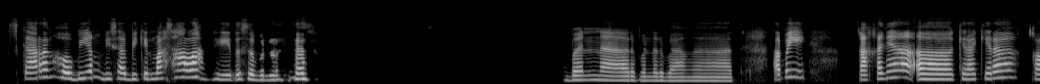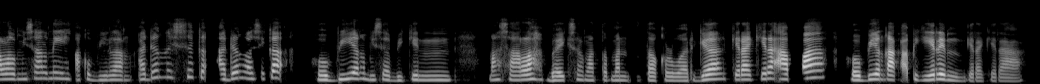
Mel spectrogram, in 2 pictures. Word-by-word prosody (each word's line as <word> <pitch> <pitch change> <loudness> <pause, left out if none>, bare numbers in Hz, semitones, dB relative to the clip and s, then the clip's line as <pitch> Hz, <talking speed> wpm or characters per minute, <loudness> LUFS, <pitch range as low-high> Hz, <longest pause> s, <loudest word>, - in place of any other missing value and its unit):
sekarang 290 +6 +1
hobi 270 -3 +1
yang 300 - -7
bisa 260 +1 -2
bikin 250 +1 -5
masalah 330 +4 +4 0.2
gitu, 220 0 -4
sebenarnya. 215 +3 -2 2.6
Bener 205 -1 -1
bener 180 0 -7
banget. 170 -1 -6 0.4
Tapi 230 +9 +2 0.7
Kakaknya, 260 +8 +2 0.2
eee, 240 -1 +5
kira-kira 245 +4 -1 0.3
kalau 245 0 +2
misal 275 +2 -4
nih 275 -1 -4
aku 235 - -7
bilang 210 0 -4
ada 240 - -4
nggak 330 - -12
seh 340 - -8
Kak 300 - -6
ada 240 +3 -1
nggak 270 -2 -3
sih 255 - -14
Kak, 300 -1 +5 0.3
hobi 210 0 -1
yang 260 - 0
bisa 215 +1 -6
bikin 200 +3 -5 0.7
masalah, 215 +2 +2 0.2
baik 190 0 -1
sama 210 -3 -6
teman 195 0 -6
atau 185 0 -3
keluarga, 180 +3 -1 0.2
kira-kira 225 +3 +3
apa 245 +3 +7 0.4
hobi 200 +1 +2
yang 235 - +3
Kakak, 215 - +6
pikirin 220 +1 +4 0.2
kira-kira? 160 -1 -9
225 Hz, 130 wpm, -23 LUFS, 195-255 Hz, 2.6 s, apa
